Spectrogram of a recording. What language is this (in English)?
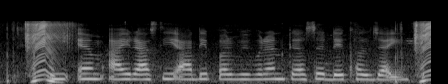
Bhojpuri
